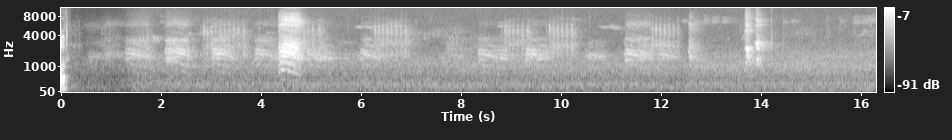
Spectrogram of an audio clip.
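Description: A crow cawing over and over, a string of separate calls about one or two a second, the loudest about four and a half seconds in.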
